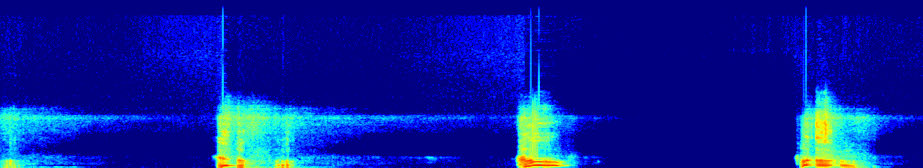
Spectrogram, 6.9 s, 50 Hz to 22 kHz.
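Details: Chronic intractable hiccups with occasional burps, episodes lasting about 12 hours almost daily since December 2015 after surgery with nerve damage; sharp abrupt voiced hiccups recurring every couple of seconds, some doubled, worsened by talking.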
